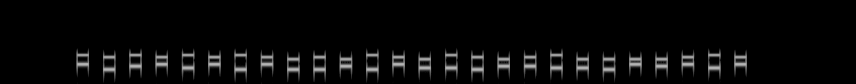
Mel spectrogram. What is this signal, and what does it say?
DTMF, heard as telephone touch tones, dialled by machine, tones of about 110 ms. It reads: #29060301273046278641*7060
